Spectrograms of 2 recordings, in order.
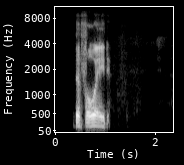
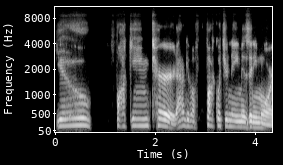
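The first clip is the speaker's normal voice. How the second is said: higher, softer, fed-up jeering; mock annoyed follower; 8 semitones higher, 4 dB quieter than usual. Followers annoyed by the cut-off, mock exasperated jeer. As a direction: play a follower cursing at the cliffhanger, half-joking. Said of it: "everyone's just like".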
